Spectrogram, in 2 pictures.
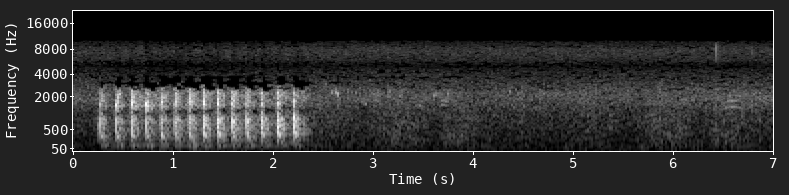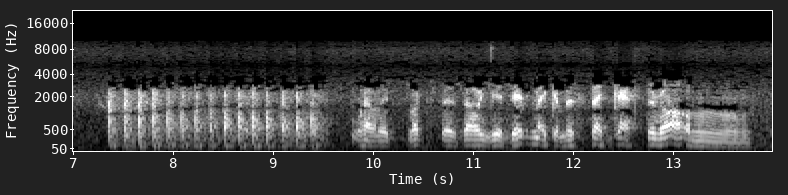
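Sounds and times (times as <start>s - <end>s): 
soft hissy noise: 0.0s - 13.9s
knocking on a wooden door of a run-down unoccupied house: 0.2s - 2.4s, 7.3s - 9.6s
speech: 9.9s - 13.9s.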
